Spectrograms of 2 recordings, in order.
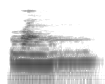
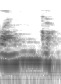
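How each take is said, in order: First: It ends in the nasal with no g sound. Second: It ends in the nasal followed by a g sound. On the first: The speaker calls it right. "So we only pronounce the velar nasal" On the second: The speaker calls it wrong. "We don't say sing and rung"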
